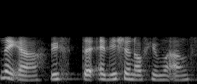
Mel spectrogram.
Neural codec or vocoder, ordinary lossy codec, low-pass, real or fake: none; none; 3.6 kHz; real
